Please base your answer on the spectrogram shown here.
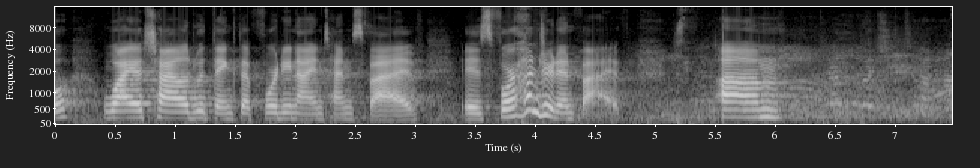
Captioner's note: laugh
